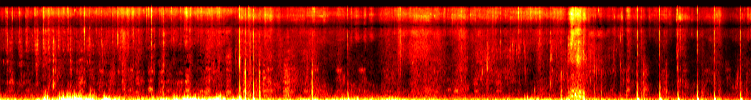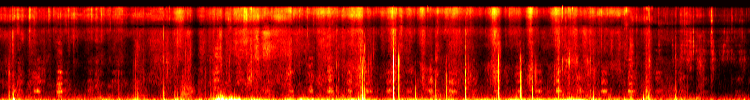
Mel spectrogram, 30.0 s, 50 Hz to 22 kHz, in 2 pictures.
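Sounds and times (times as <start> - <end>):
dog panting: 0.1 - 7.4, 20.2 - 24.6.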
